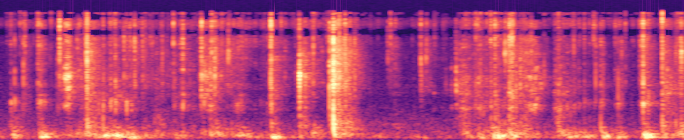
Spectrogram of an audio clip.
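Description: A solid, hand-sized bar of dry pale yellow soap is held in one hand and shaved along its edge with a short metal blade, breaking off brittle flakes. Quick, dry scraping and crackling cuts come in irregular bursts, with bright crisp edges and soft low thuds underneath. The sound stops and starts between strokes, with a few sharper, louder scrapes standing out.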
